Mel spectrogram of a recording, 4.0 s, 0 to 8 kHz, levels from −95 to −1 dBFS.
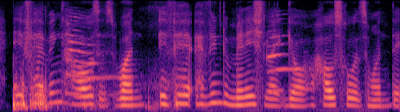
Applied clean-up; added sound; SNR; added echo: none; Cat; 13 dB; none.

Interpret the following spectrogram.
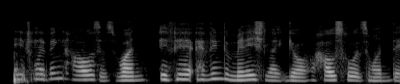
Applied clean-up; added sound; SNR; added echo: neural mask model DeepFilterNet 3.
